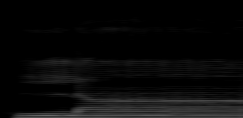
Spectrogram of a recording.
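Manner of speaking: "لام" drawn out slowly, the vowel held; stretched lam. Shown as a demonstration. Teacher shows pupils lam stretched out slowly. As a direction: lengthen "لام" a little. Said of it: "تھوڑا سا لمبا کر کے".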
